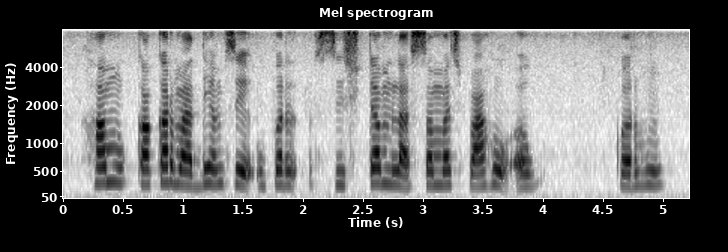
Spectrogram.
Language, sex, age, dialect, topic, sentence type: Chhattisgarhi, female, 25-30, Northern/Bhandar, banking, question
